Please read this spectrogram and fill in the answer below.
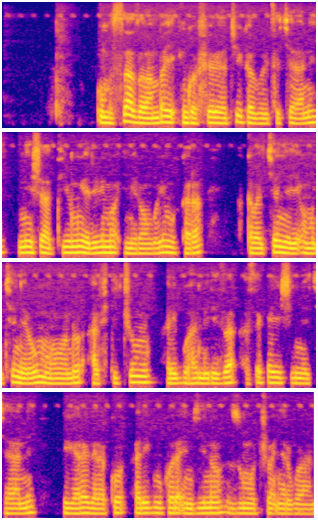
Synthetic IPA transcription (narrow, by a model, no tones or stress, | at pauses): umusazawaːmbaje̞ʔiŋɡo̞fe̞ɾojat͡ʃiːkaɡuɾit͡se̞caːne̞niʃaːtijuːmŋe̞ːɾiɾimo̞ʔimiɾo̞ːŋɡojumukaɾaː | kaβace̞ɲe̞je̞umuce̞ɲe̞ɾo̞wumuhoːndo̞afi̥tit͡ʃumuaɾiɡuɦamiɾizaase̞kajiʃiːmɲe̞caːne̞ | iɡaɾaɡaɾako̞aɾiɡuko̞ɾaimɟino̞zumut͡ʃo̞ɲaɾɡwaːnda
